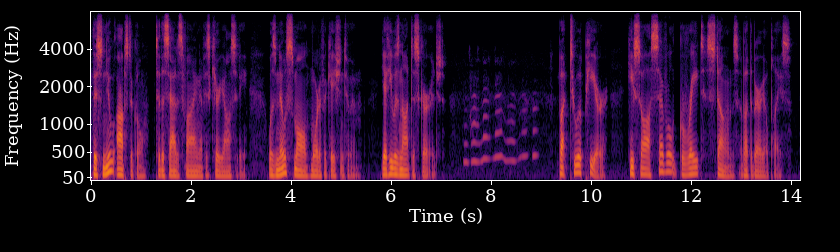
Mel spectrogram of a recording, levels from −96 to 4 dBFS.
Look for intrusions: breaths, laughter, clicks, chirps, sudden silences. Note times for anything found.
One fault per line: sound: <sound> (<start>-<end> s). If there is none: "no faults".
sound: sigh (7.4-9.0 s)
